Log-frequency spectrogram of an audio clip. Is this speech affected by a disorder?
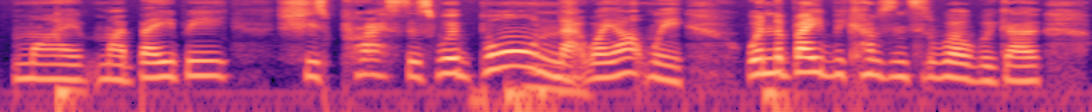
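No.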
